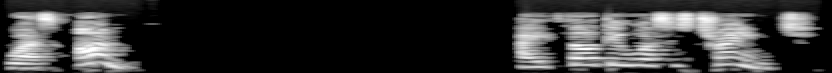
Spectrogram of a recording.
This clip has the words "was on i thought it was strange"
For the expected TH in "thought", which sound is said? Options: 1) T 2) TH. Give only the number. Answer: 2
